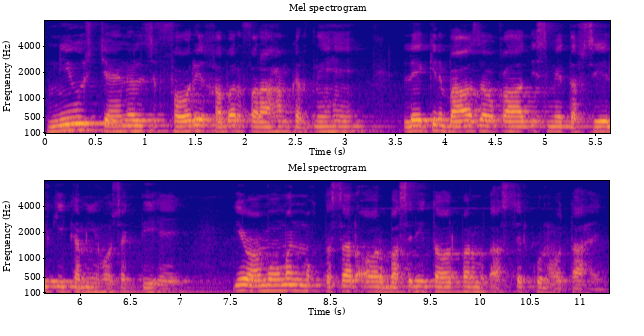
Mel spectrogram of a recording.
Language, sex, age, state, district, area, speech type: Urdu, male, 18-30, Uttar Pradesh, Muzaffarnagar, urban, spontaneous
